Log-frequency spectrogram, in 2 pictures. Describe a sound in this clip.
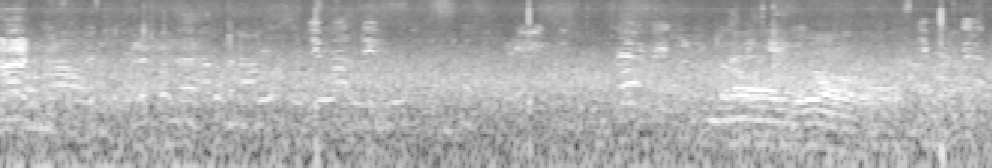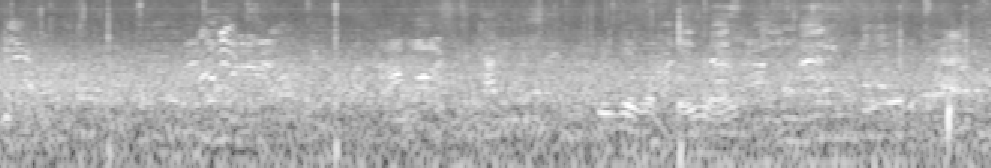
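Young players shout and call out to each other across an open field.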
